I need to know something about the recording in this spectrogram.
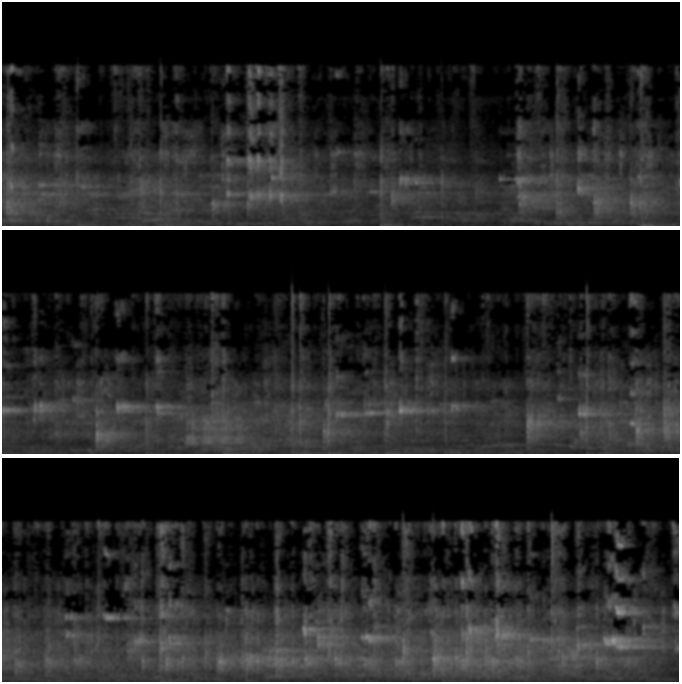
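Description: A basketball bounces on a wooden court in a large echoing gym.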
